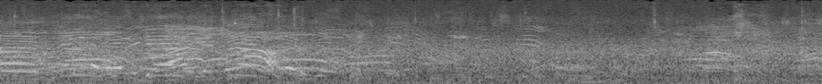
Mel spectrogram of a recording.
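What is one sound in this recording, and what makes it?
Young male players shout and call out to each other outdoors across an open field.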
